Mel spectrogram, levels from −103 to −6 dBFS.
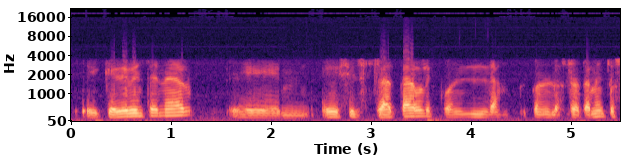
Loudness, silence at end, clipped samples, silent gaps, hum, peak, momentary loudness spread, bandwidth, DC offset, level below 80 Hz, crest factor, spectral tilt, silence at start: -23 LUFS; 0 s; under 0.1%; none; none; -8 dBFS; 11 LU; 19.5 kHz; under 0.1%; -50 dBFS; 14 dB; -7.5 dB/octave; 0.1 s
